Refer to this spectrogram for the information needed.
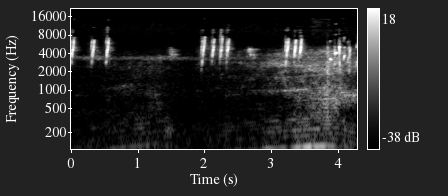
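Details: Sunbird singing in an unusual voice: scattered high, sharp chirps in small groups of two to four, followed by a louder burst of rushing noise mixed with more chirps.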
